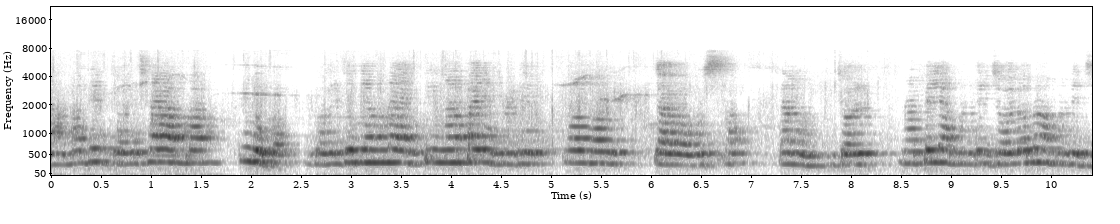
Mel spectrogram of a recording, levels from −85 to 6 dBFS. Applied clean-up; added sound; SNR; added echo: neural separator model SepFormer DNS4.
